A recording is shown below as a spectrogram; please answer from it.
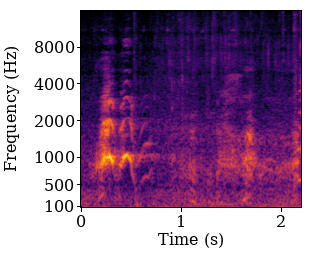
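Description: Dog giving two quick, high-pitched barks close together near the start, followed by a couple of fainter ones.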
